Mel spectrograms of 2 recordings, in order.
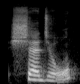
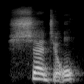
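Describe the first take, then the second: First: The word begins with a soft sh sound. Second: The word begins with a soft sh sound.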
